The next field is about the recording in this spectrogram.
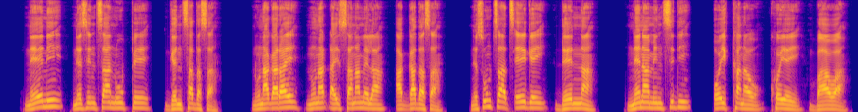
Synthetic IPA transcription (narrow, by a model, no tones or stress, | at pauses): ne̞ːnɪnɛs̬ɪnt͡sːaːnuːpːɛ | ɡɛnt͡sːɐd̪ɐsɐ̰ | nʊnɐɡɐɾɐjnʊnɐɗɐjsːɐnɐmɛlɐɐɡːɐd̪ɐsɐ̰ | nɛsʊnt͡sːaːt͡sʼe̞ːɡɛjd̪e̞ːnːɐ | nɛnɐmɪnt͡sːɪd̪ɪ | ɔjkːɐnɐwkʰɔjɛjbaːwaː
